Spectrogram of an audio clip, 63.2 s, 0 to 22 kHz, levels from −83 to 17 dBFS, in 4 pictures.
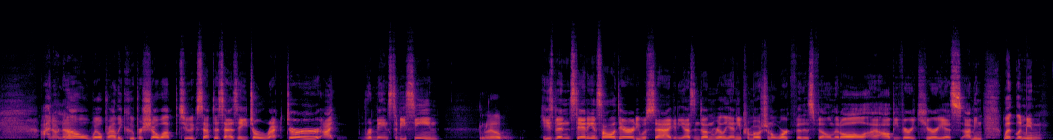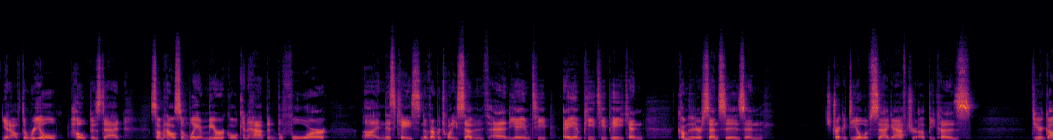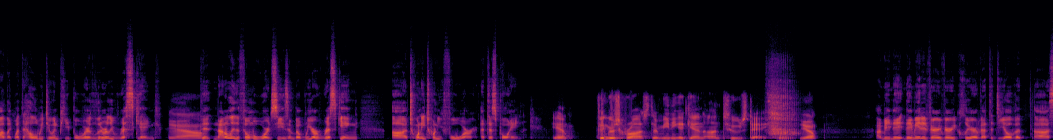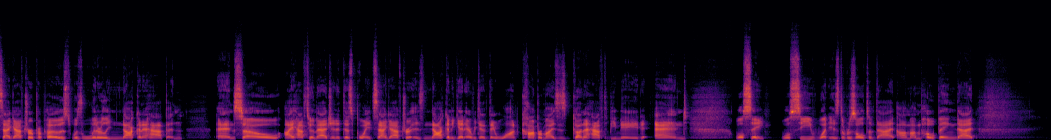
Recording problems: thin; very; fading below 400 Hz

